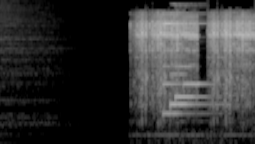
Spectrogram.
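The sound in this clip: A phone camera gives a chime and a shutter sound. After a quiet gap, a loud, bright ringing burst cuts in, breaks off for an instant, then rings on.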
